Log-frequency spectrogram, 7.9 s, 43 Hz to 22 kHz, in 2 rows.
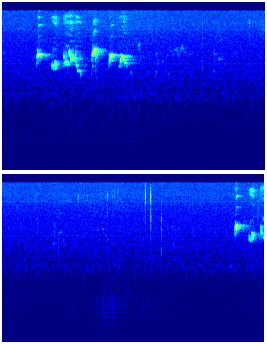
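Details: Decoy red-whiskered bulbul singing to draw in wild birds during a trapping session, 22 September 2017: a quick phrase of sweet chirped whistles, a long pause with faint ticks, then the phrase starting again.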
